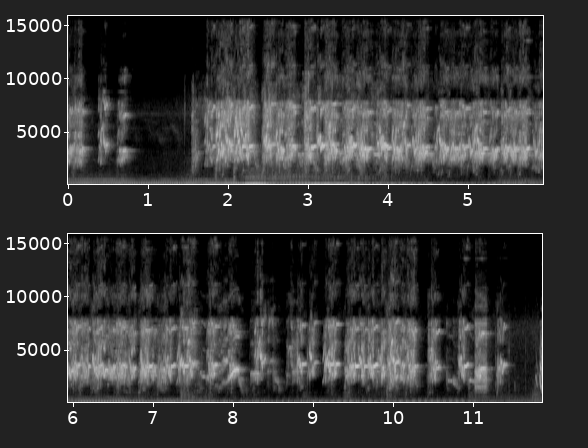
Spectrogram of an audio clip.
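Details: Javan myna lure call for attracting wild birds toward a trap: a dense, continuous stream of harsh rasping chatter, roughly four bursts a second, fading into broken squawks near the end.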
